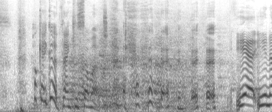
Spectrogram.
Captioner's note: audience laughing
